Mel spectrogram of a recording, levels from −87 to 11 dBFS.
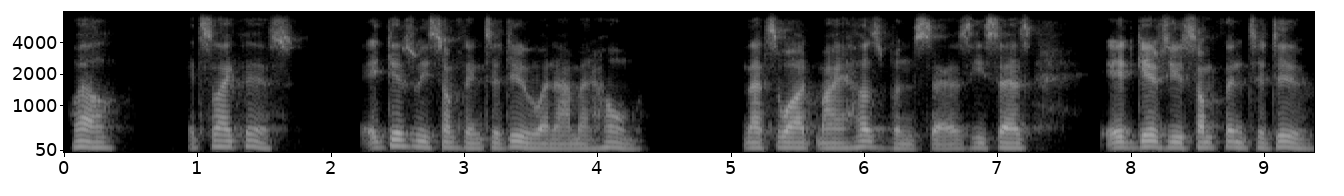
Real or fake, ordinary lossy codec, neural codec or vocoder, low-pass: fake; Opus, 16 kbps; codec, 16 kHz, 16 kbps, FunCodec, trained on Chinese and English, 50 frames a second; 7.2 kHz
